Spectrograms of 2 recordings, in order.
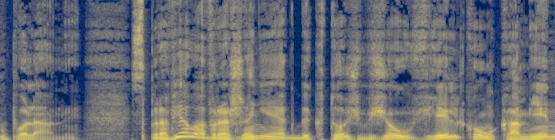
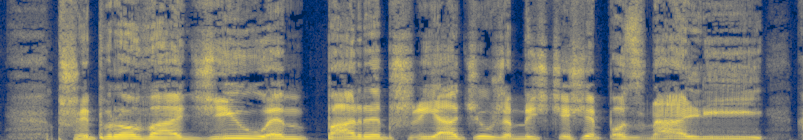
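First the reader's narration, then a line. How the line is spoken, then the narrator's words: Shouted. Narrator (Polish): krzyknął Hagrid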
